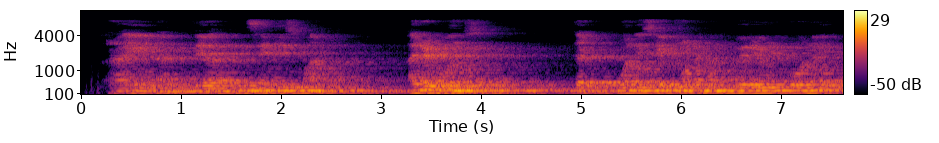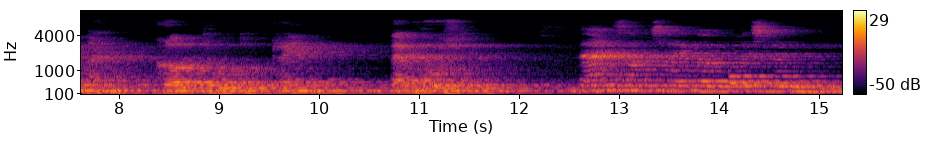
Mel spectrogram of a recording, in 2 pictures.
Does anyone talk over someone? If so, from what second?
none

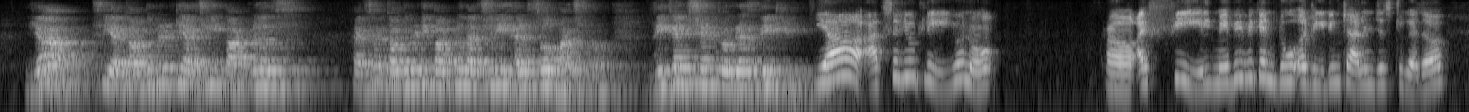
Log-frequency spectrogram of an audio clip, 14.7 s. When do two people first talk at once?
none

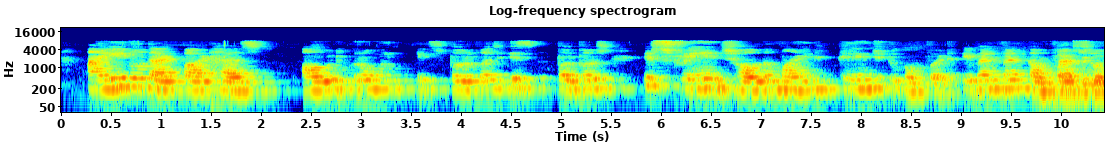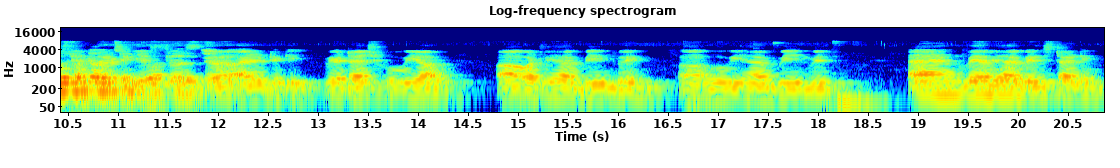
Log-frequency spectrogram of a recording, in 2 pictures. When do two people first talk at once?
10 s

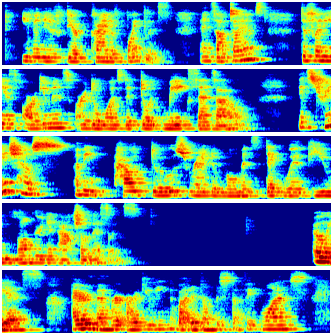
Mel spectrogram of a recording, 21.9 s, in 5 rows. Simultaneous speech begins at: none

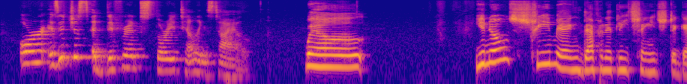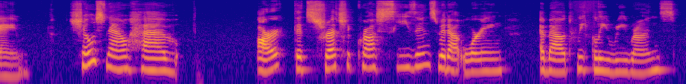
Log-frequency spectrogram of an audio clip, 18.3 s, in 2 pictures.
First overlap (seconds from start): none

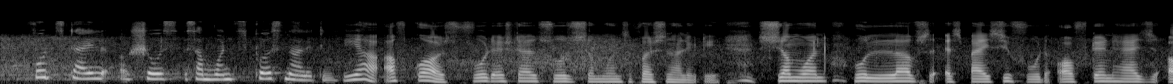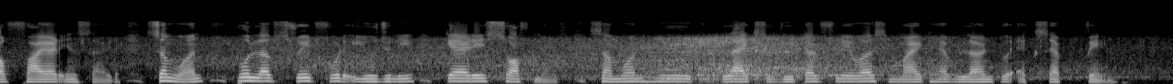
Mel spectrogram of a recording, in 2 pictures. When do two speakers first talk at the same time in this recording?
none

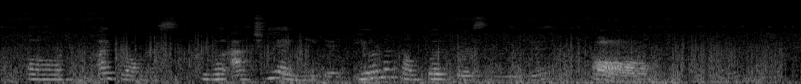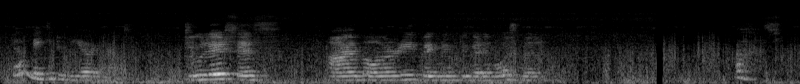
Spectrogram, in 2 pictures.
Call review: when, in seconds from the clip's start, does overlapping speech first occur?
none

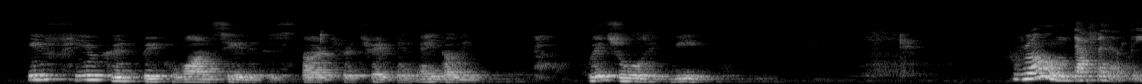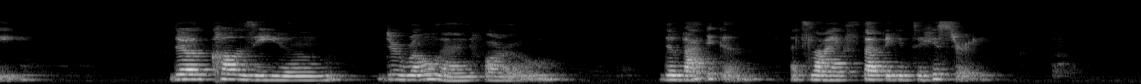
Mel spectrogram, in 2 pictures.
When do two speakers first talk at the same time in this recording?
none

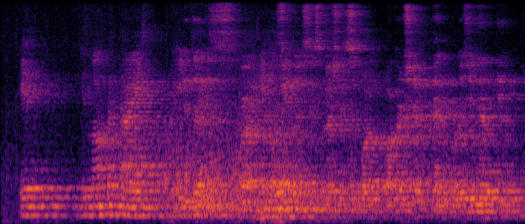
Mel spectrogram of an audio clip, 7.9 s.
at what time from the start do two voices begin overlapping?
3 s

